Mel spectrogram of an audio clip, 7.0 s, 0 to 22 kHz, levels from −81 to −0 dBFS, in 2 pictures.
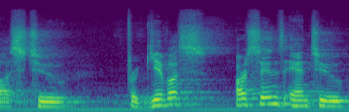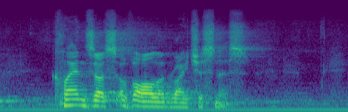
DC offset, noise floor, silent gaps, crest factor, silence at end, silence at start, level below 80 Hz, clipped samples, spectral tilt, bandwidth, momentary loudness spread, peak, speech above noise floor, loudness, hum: under 0.1%; -38 dBFS; none; 18 dB; 0 s; 0 s; -42 dBFS; under 0.1%; -4.5 dB/octave; 16 kHz; 13 LU; -2 dBFS; 20 dB; -19 LUFS; none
